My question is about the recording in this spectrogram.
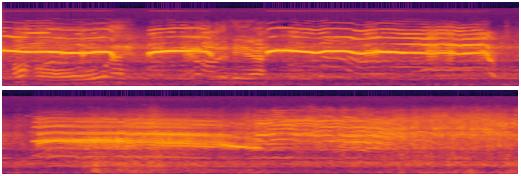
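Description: A young child screaming: three long, high, held wails in the first five seconds, then after a short break a longer wail that falls in pitch and fades.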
